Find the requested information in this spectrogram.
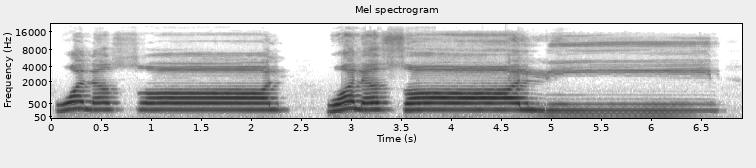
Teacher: مخرج کو زا سے یا زال سے تبدیل نہیں کرنا بلکہ ضاد کو پر کر کے پڑھنا ہے، اور زبان کی کروٹ اوپر داڑوں سے لگے گی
